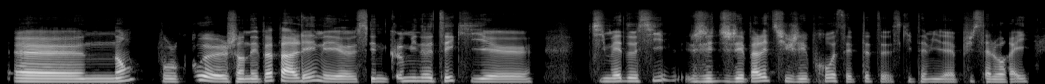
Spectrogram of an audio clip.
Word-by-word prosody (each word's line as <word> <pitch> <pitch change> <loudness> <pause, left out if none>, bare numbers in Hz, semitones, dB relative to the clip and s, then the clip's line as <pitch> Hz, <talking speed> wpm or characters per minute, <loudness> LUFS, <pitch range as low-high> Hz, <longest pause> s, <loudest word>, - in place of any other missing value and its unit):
Heu, 135 -2 +7
non, 135 - -1 0.2
pour 135 -1 -5
le 130 - -4
coup, 200 +10 -5
heu, 140 -5 +5
j'en 130 0 0
ai 130 - 0
pas 170 +7 +3
parlé, 155 +1 +4
mais 135 -7 0
heu, 125 0 -1
c'est - - -8
une 135 -1 -8
communauté 160 +3 -3
qui, 130 -4 -5
heu, 125 0 -1 0.6
qui 140 - -4
m'aide 145 +1 0
aussi. 180 +7 -4
J'ai 135 +1 -3
d 140 - -14
j'ai 140 0 +1
parlé 145 +4 +3
de - - -15
sujet 130 -2 -3
pro. 155 +1 -5
C'est 125 -4 -9
peut-être, 130 +3 -12
heu, - - -10
ce - - -16
qui 125 - -17
t'a 125 0 -9
mis 125 0 -8
la - - -5
puce 140 -3 -11
à - - 0
l'oreille 120 +3 -4
135 Hz, 220 wpm, -19 LUFS, 130-150 Hz, 0.6 s, Heu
